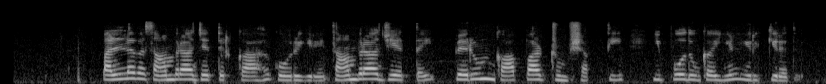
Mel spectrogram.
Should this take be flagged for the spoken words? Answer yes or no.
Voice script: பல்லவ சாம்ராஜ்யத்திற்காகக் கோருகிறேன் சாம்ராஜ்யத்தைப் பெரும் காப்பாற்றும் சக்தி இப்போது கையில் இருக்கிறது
no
